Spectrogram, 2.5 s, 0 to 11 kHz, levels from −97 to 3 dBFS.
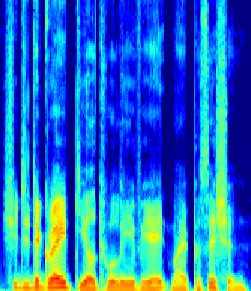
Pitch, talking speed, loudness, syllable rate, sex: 135 Hz, 215 wpm, -19 LUFS, 5.8 syllables/s, male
